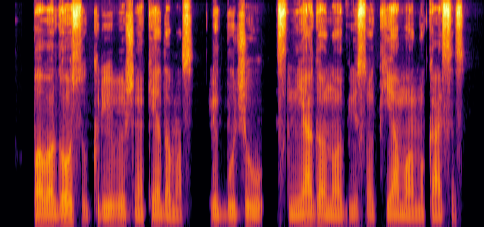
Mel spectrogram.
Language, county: Lithuanian, Panevėžys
